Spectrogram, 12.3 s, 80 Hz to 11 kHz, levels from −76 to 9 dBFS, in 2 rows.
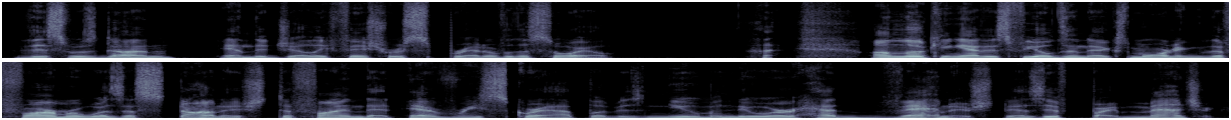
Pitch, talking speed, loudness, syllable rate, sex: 135 Hz, 190 wpm, -21 LUFS, 5.2 syllables/s, male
